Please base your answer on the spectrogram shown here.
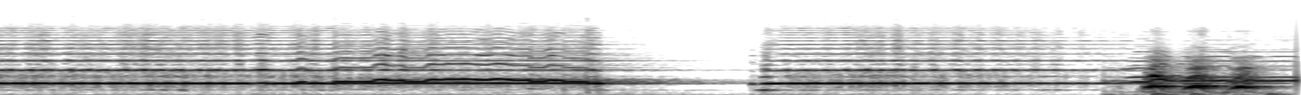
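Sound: hunting dog barking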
